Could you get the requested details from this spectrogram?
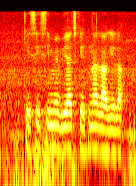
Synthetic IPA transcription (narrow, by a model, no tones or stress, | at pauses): keːsiːsimẽbʱiaːd͡ʒkeːt̪nalaːɡeːlaː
